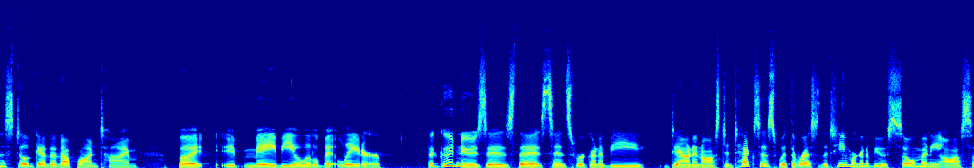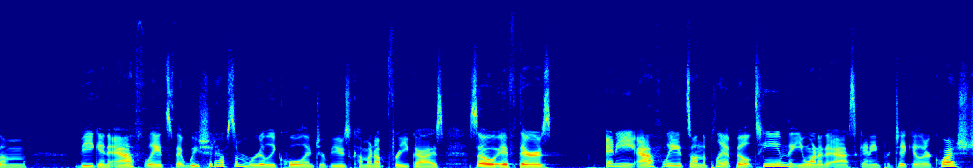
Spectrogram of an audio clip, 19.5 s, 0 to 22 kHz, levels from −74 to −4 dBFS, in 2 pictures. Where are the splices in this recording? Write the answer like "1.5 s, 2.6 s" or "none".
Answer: none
